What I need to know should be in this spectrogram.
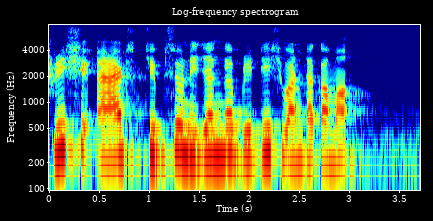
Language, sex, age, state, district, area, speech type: Telugu, female, 18-30, Andhra Pradesh, Srikakulam, urban, read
